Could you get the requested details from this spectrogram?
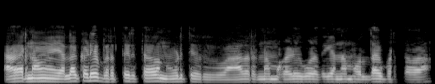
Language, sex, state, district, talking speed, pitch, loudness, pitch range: Kannada, male, Karnataka, Bijapur, 205 wpm, 125 Hz, -18 LUFS, 120-145 Hz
